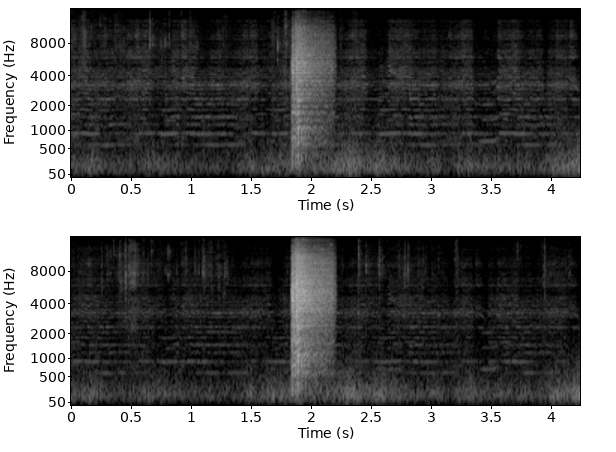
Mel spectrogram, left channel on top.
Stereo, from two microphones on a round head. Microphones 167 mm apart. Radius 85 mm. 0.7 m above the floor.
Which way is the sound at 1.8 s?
35° right (ahead or behind).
